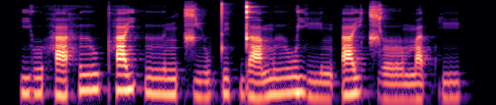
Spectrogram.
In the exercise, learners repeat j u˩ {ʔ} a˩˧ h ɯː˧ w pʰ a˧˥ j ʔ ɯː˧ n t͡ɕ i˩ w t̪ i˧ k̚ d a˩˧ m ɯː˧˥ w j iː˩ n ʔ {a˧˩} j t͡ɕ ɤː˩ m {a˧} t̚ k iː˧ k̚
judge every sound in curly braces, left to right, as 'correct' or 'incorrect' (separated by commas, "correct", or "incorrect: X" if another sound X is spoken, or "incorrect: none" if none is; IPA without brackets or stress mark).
incorrect: h, incorrect: a˧˥, incorrect: a˧˩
